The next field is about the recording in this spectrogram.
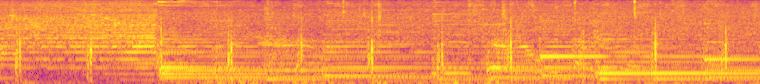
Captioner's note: sound of running footsteps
